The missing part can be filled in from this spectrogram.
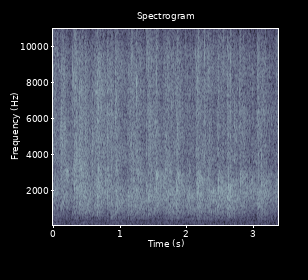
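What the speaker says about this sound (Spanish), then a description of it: "¿Cuánto le dan un aplauso al Señor?" A church congregation at a Sunday service claps steadily together in a continuous, even wash of applause filling the room, with no speech over it.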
